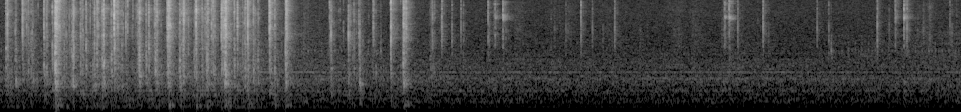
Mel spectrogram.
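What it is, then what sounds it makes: Plastic computer keyboard. Long nails and fingertips type on a pink plastic slim keyboard with white keys, making quiet, bright, dry clicks with no low end. A dense, fast flurry of keystrokes fills the first three seconds, then thins into scattered single taps for the rest of the clip.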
